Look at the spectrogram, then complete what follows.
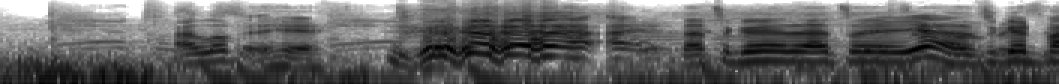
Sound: laughs

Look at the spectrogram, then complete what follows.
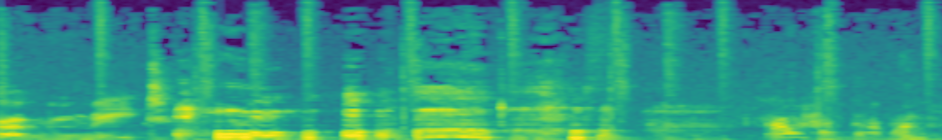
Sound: inhales sharply

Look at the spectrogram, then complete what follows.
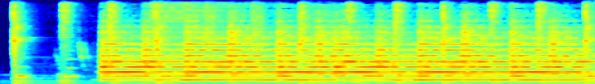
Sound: bell ringing

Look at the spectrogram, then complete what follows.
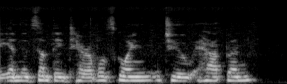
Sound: none

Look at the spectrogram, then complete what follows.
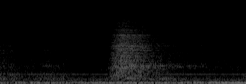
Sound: Efosa sighs

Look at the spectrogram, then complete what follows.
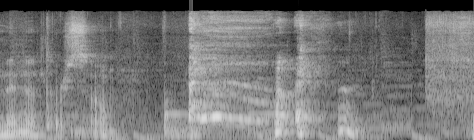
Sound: coughing

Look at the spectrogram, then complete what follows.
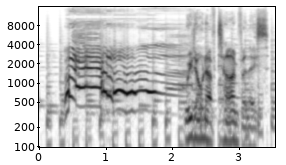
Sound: German Screaming

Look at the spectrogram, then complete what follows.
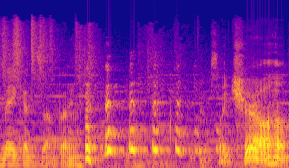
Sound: laughs

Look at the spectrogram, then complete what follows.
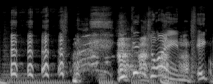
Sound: laughter

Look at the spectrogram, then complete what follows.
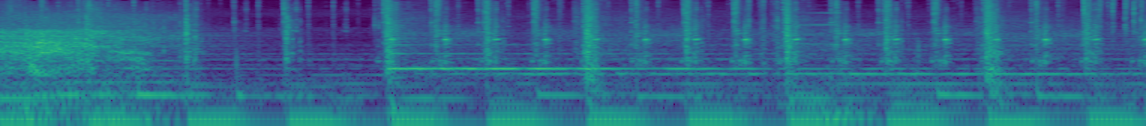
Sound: intense Clock Ticking

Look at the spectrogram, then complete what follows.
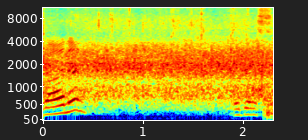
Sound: audience applauding

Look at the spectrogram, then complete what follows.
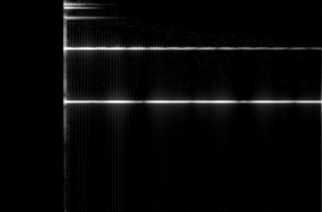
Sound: bell dings

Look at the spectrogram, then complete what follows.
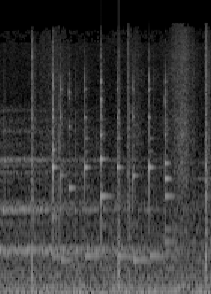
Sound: phone Ringing

